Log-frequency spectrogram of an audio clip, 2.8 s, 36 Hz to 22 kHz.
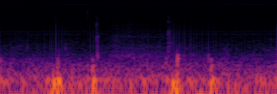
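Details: Two clean lub-dub cycles at about 50 a minute, heard with the stethoscope diaphragm at the aortic area (second right intercostal space) during a cardiovascular examination: normal heart sounds.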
